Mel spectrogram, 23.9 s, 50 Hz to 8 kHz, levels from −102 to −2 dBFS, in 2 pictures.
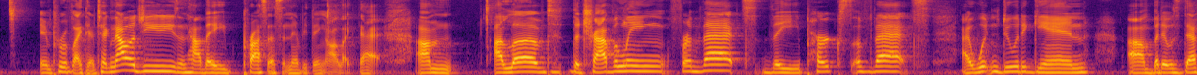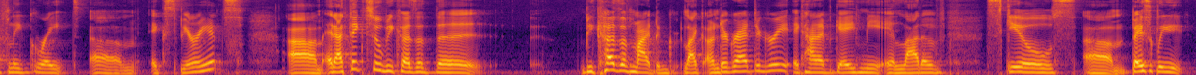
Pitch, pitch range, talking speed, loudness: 165 Hz, 150-195 Hz, 160 wpm, -20 LUFS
